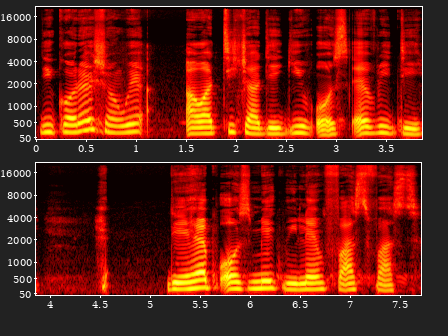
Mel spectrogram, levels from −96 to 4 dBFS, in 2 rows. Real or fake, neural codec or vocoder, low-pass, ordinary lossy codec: real; none; none; none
